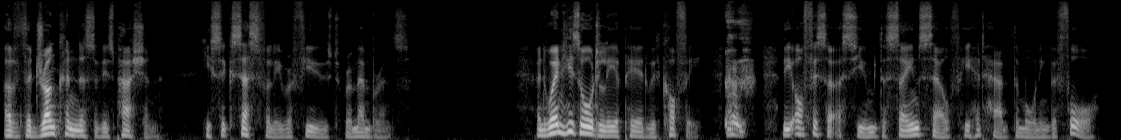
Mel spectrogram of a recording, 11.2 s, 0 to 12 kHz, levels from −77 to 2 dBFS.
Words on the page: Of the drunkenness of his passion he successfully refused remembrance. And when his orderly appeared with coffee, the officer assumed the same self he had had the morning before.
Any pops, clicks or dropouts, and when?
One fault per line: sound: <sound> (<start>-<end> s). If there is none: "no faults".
sound: cough (7.2-7.6 s)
